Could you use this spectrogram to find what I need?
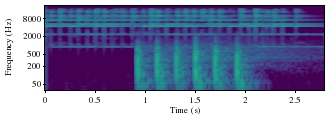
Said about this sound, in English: I ring the bell harder.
